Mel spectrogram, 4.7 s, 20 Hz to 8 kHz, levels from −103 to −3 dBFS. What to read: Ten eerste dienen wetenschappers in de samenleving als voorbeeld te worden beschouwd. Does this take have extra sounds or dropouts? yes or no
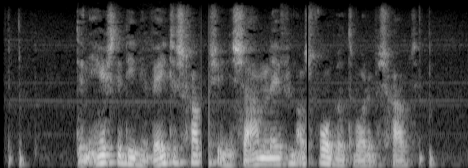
yes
